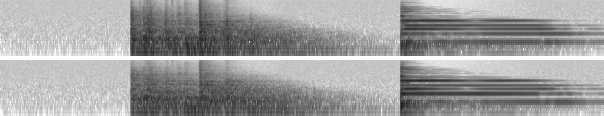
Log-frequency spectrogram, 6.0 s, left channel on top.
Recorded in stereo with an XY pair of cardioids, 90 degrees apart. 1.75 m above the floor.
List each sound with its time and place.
1.3 s a rattle: 50° left, 1.0 m
4.0 s a guitar: 60° right, 1.6 m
